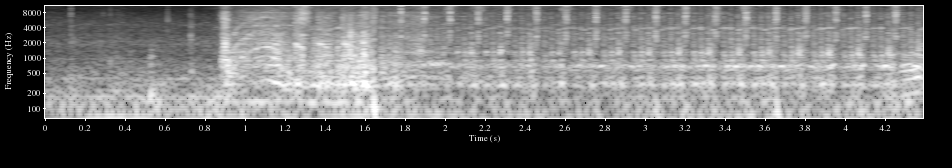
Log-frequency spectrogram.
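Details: Opel Zafira 1.9 CDTI catches after a short crank, then a sharp ticking chuff about four per second over idle: compression leaking past injector no. 2, whose copper seal needs replacing.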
